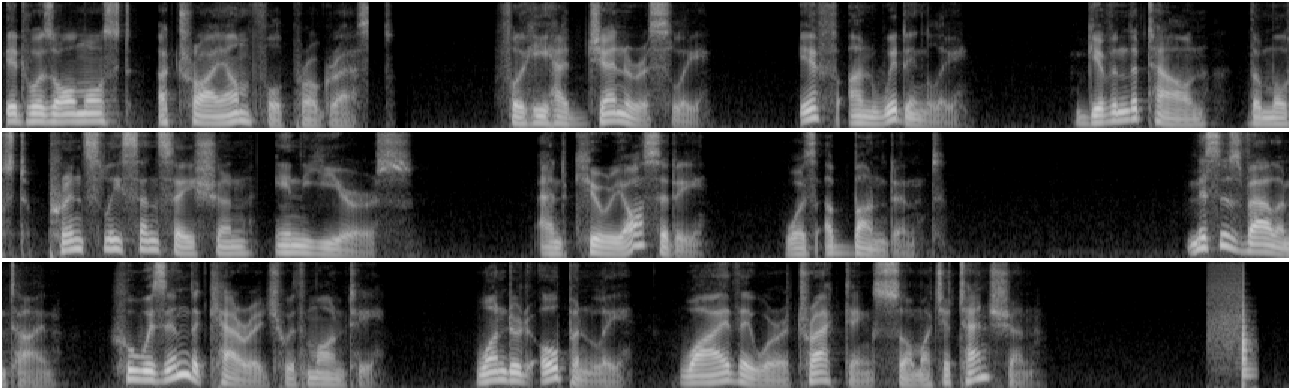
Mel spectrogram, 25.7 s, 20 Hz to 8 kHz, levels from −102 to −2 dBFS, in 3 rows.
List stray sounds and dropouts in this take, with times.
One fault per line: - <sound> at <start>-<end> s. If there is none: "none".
- dropout at 2.4-2.6 s
- thud at 25.2-25.5 s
